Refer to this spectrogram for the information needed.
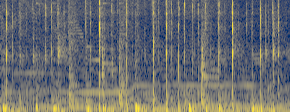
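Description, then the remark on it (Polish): Rapid, irregular key clicks from typing on a low-profile Apple Bluetooth keyboard, fairly crisp, a steady flurry of light taps over three seconds with no voices. “Mam tu na przykład klawiaturę Apple'a, taką bluetoothową.”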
